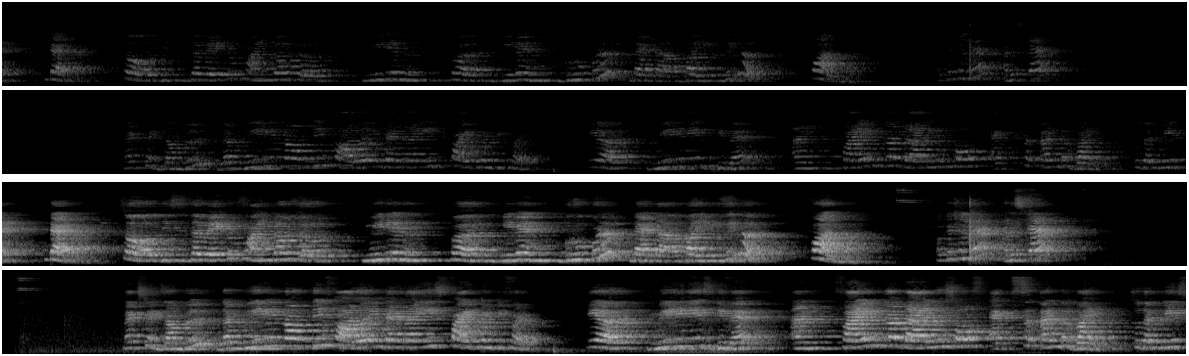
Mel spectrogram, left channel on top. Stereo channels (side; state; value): left; quieter; 21.1 dB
